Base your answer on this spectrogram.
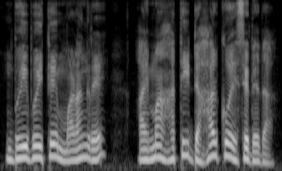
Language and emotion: Santali, fearful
